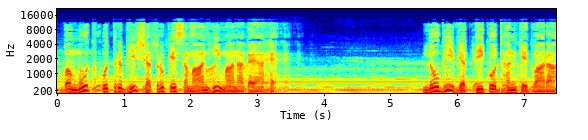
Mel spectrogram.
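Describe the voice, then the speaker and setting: A man narrating scripted moral aphorisms in a measured, instructive recitation. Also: fairly low pitch.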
